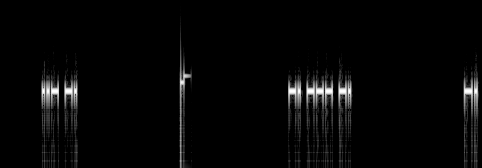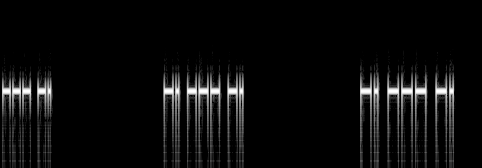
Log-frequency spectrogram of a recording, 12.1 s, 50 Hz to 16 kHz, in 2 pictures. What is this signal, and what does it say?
Morse code, heard as a keyed tone, about 36 wpm, 690 Hz. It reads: UN NON NON NON NON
